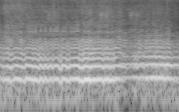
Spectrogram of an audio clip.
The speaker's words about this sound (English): Oh no, bees!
